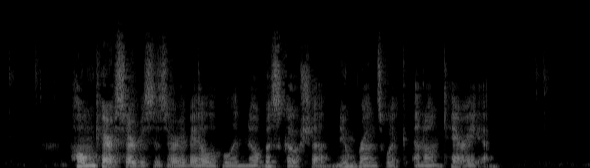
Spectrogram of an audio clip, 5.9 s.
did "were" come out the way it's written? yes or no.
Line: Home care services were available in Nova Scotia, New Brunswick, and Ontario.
no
